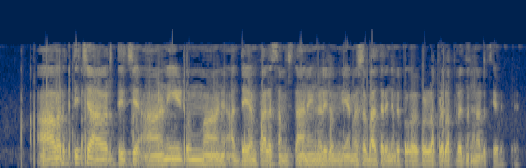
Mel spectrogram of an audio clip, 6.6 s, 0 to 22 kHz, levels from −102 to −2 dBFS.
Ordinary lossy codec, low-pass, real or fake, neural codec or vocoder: AAC, 32 kbps; 7.2 kHz; real; none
